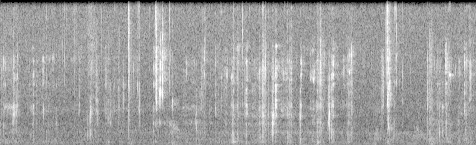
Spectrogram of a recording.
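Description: Close-miked eating sounds: chewing and biting, with irregular small wet clicks and crunches. Near the end a forkful of Korean-style shredded carrot salad goes into the mouth.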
